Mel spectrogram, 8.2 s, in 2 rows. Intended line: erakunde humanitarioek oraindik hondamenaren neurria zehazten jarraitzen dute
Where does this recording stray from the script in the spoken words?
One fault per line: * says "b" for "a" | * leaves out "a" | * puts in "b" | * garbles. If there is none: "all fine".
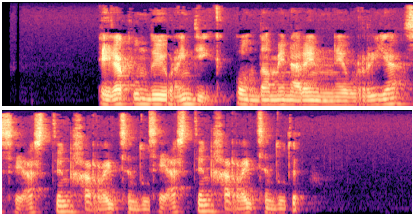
* leaves out "humanitarioek"
* puts in "zehazten jarraitzen"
